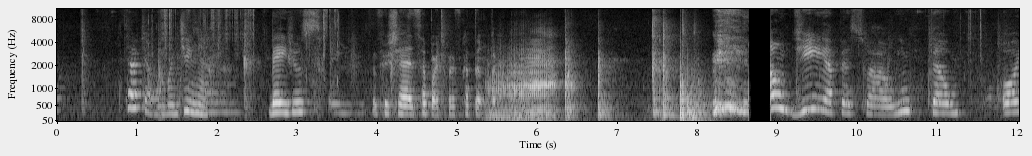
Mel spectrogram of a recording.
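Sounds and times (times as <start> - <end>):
door closing thump: 5.4 - 8.2.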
